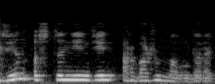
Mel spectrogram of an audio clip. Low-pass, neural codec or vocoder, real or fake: 7.2 kHz; none; real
